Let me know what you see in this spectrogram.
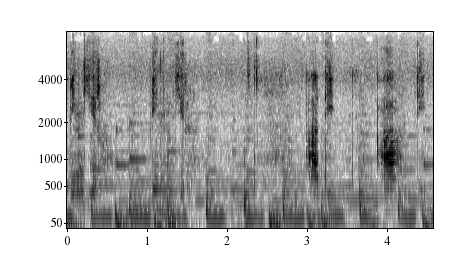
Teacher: I. Kriteria: vokal depan, tinggi bawah, tak bundar, tertutup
